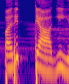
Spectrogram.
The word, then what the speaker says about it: ಪರಿತ್ಯಾಗಿ: ರಂಭ ಮಹಾಪ್ರಾಣ ಭ ಪರಿ ಪರಿತ್ಯಾಗಿ ಪರಿತ್ಯಾಗಿ ರಿಯ ಮೇಲೆ ಆಘಾತ ಇದೆ ಮುಂದೆ ಬರುವ ಜೋಡಕ್ಷರ ರಿತ್ಯಾಗಿ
